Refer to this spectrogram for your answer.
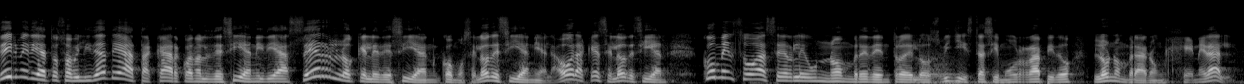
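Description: A man with a Mexican accent speaks at a moderate pace and medium pitch, with hardly any pauses. His pitch swings very widely over a quiet background. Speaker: podcast host telling history stories. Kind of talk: casual chat with storytelling. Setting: different recording set.

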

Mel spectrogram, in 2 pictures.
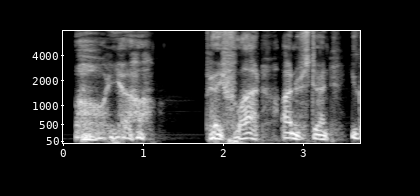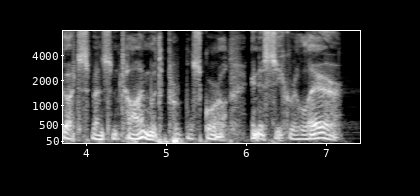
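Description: A man uses a raspy, put-on character voice at a moderate pace. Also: medium pitch for a man. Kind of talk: radio talk-show host. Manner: gushing, starstruck, oblivious.

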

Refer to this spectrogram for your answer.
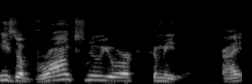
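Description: This man's voice sits high in pitch, captured with a dry, close sound and no echo. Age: 60s. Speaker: collision repair business owner, podcast co-host. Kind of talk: casual chat, storytelling. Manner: animated.

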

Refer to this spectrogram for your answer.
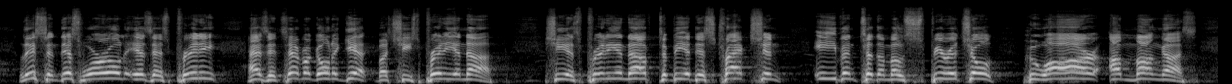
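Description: At a moderate pace, a man speaks in an animated tone with an extremely high voice. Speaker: preacher. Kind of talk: sermon. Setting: church. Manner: animated, exhorting call-and-response delivery; fervent, urgent altar-call pleading.

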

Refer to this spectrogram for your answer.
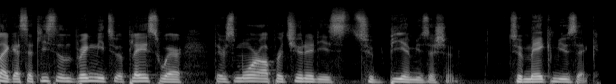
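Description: A man with a Lebanese accent and medium pitch speaks at a moderate pace on a very clean recording with a silent background. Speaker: electronic musician. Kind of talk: casual interview chat. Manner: animated, casual.

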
